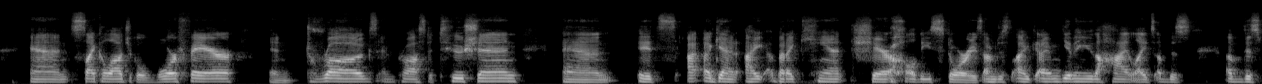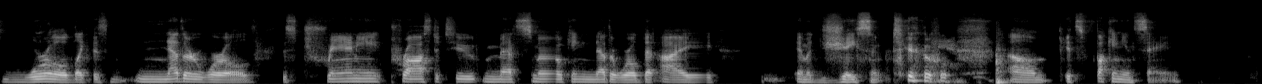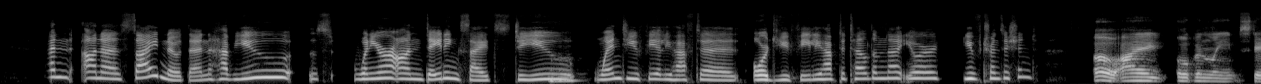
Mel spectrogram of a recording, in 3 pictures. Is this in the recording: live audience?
no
